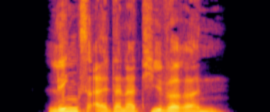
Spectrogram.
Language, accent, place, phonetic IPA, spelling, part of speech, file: German, Germany, Berlin, [ˈlɪŋksʔaltɛʁnaˌtiːvəʁən], linksalternativeren, adjective, De-linksalternativeren.ogg
- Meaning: inflection of linksalternativ: 1. strong genitive masculine/neuter singular comparative degree 2. weak/mixed genitive/dative all-gender singular comparative degree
